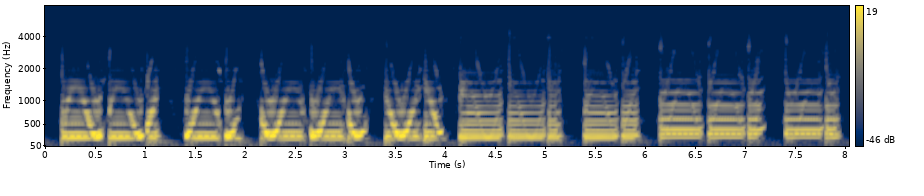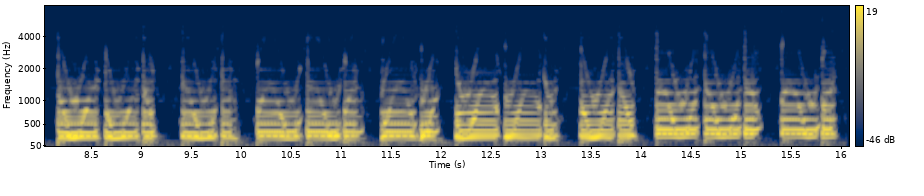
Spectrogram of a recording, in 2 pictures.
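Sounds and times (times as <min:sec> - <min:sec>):
Rhodes electric piano with phaser and flanger: 0:00.2 - 0:16.0.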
